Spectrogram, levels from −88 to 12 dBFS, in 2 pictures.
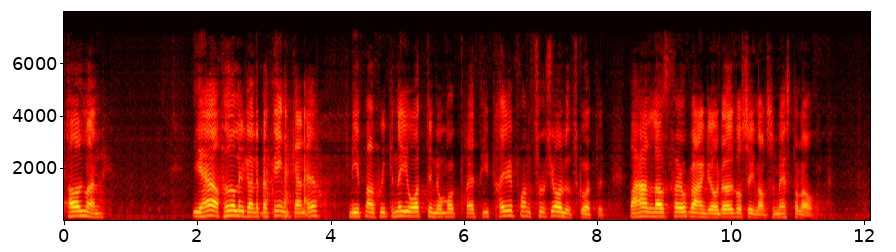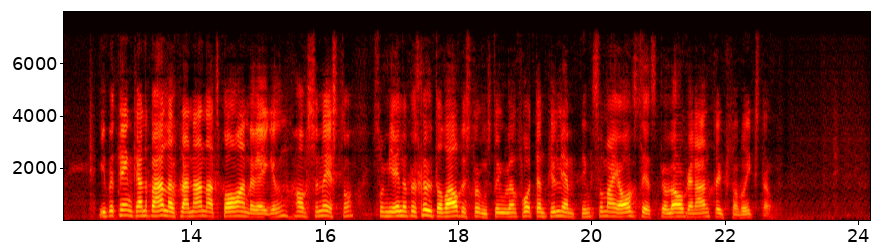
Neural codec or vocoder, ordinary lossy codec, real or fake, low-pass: codec, 16 kHz, 1 kbps, FunCodec, trained on Chinese and English, 50 frames a second; none; fake; 7.2 kHz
